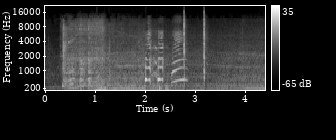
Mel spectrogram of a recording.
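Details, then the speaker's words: Mitsubishi Lancer Evo 8 restarted after 8 years sitting, with fuel tank cleaned: brief crank, quick catch, then a steady, even idle with no misfire or knock. A clean, healthy start. "oh man oh this is great this is freaking great yeah oh i am so pumped"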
